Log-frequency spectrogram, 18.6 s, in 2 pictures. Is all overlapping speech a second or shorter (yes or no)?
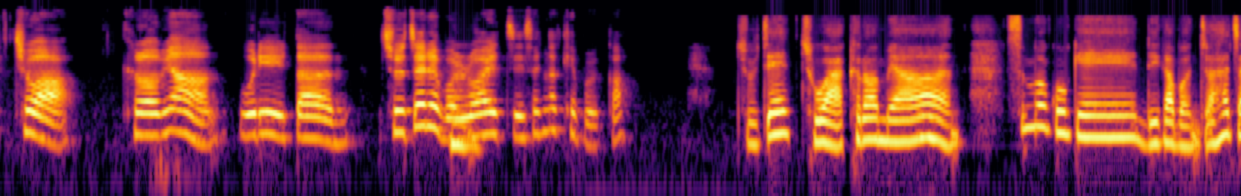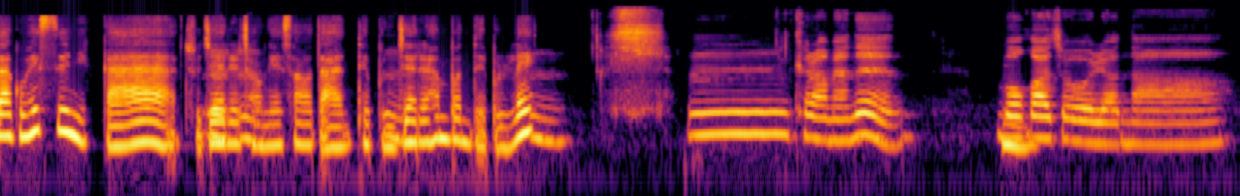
yes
